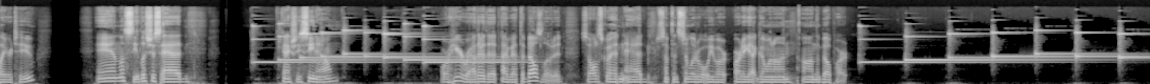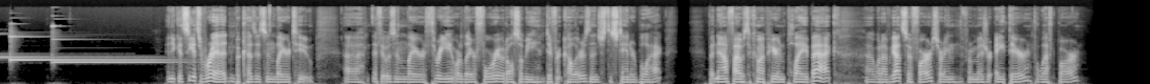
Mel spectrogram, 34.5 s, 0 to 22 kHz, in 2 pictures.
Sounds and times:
Marimba, xylophone: 3.8s - 8.1s, 12.9s - 20.4s
Glockenspiel: 3.8s - 8.3s, 12.9s - 20.7s.

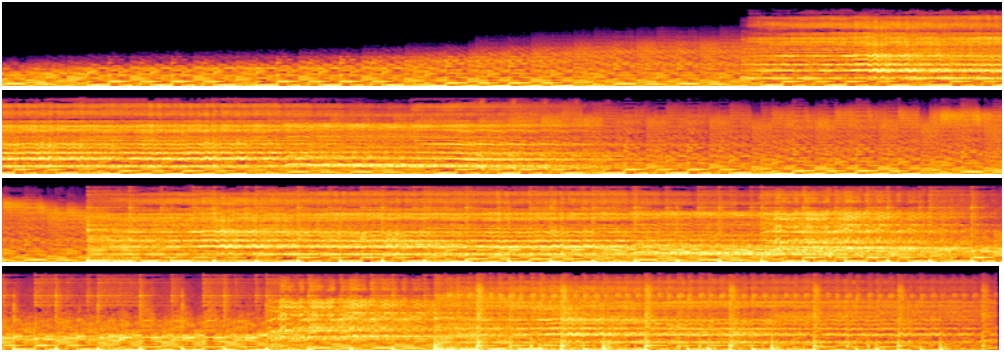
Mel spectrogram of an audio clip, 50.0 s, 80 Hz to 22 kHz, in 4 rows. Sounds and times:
Music: 0.0s - 49.9s.

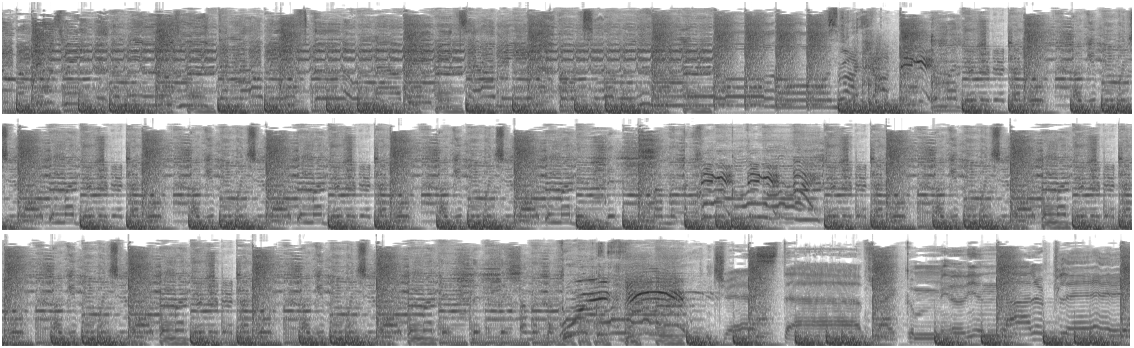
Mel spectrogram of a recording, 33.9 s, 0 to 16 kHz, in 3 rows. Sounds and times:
Music: 0.0s - 33.8s.

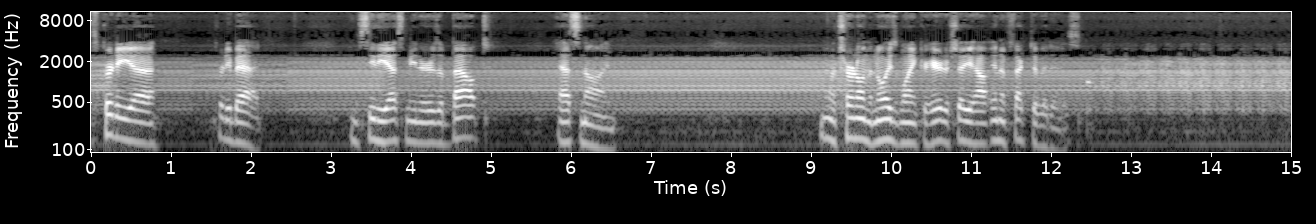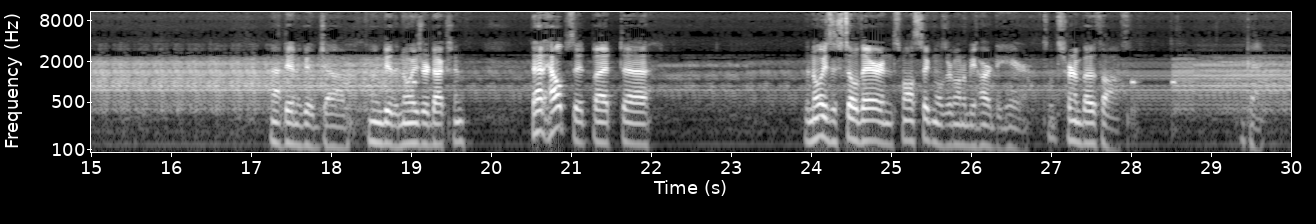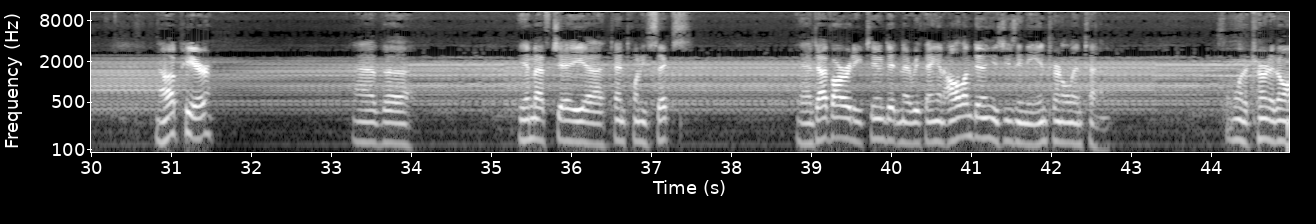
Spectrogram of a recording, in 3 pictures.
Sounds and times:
Speech: 0.0s - 0.9s, 1.6s - 2.2s, 3.3s - 5.0s, 5.9s - 6.6s, 9.2s - 12.4s, 17.3s - 19.7s, 20.6s - 22.0s, 24.0s - 28.0s, 29.4s - 29.7s, 30.8s - 31.6s, 33.3s - 34.1s, 35.4s - 37.6s, 38.9s - 42.8s, 44.2s - 44.9s.

